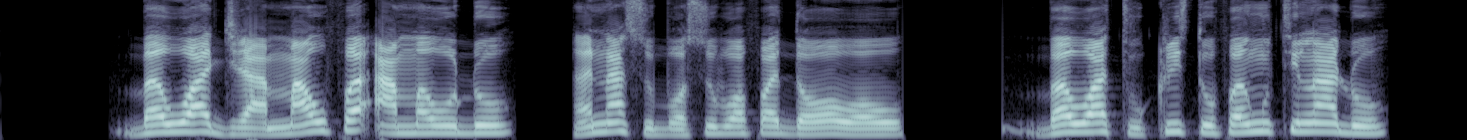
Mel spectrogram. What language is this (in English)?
Ewe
